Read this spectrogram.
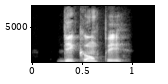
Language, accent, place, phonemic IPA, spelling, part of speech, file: French, France, Lyon, /de.kɑ̃.pe/, décamper, verb, LL-Q150 (fra)-décamper.wav
- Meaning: 1. to decamp, to break camp (to pack up a campsite and move on) 2. to clear off, to buzz off, to hop it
